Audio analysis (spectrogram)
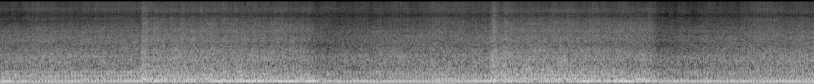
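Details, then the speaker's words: Toro Power Clear 721E electric-start snow blower, after ultrasonic carburetor cleaning and rebuild, fresh fuel and oil checked (previously wouldn't start or stay running): steady low drone at constant speed, slight even pulsing; runs smoothly and healthy. "there you've got your Toro Powerclear 721E. How to clean the carburetor on it, get it back up and running if you got bad gas in it, or if it's all gummed up because of the ethanol."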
